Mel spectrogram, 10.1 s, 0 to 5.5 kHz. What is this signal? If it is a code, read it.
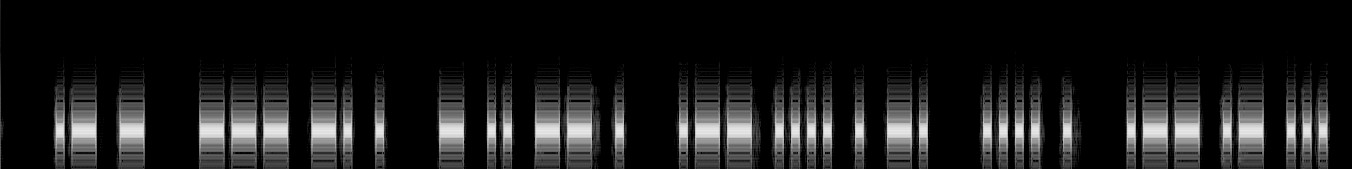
Morse code, heard as a keyed tone, about 20 wpm, 600 Hz. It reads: AT ONE TIME WHEN HE WAS
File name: the old man and the sea part 2 20wpm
